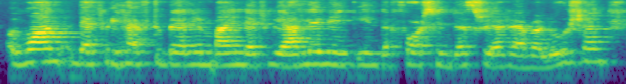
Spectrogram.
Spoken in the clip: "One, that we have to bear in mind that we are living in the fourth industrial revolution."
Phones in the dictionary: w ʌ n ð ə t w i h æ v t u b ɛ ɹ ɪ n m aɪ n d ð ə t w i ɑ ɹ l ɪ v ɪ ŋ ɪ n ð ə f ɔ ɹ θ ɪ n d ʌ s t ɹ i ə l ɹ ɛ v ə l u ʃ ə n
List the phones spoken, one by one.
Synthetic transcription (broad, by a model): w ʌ n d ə t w i h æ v t u b ɛ ɹ ɪ n m aɪ n d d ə t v i ɑ ɹ l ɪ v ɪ ŋ ɪ n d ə f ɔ ɹ s ɪ n d ʌ s t ɹ i ə l ɹ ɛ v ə l u ʃ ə n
